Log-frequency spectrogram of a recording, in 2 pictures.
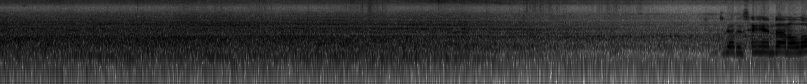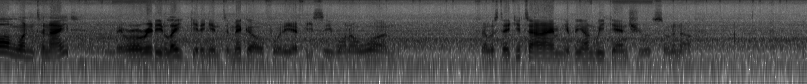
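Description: A freight train's wheels rumble on the rails as it rolls past, then fade into the distance.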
